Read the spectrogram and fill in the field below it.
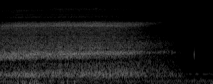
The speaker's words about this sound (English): take the deepest breath you can and hold it for 1 second or two.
